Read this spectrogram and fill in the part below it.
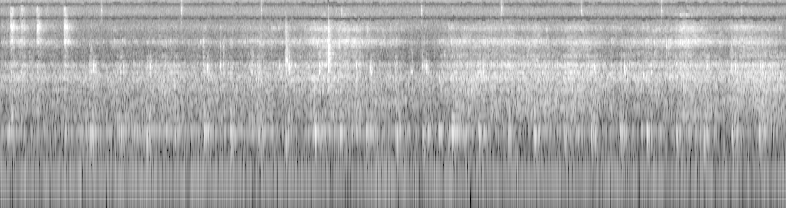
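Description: Footsteps thud steadily on hollow wooden boards.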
